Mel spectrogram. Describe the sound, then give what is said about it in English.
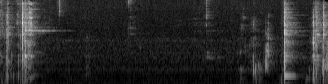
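Someone drinks water: a glass clinks at the start, a quiet pause follows, then a quick series of soft gulps and sips with no talking. “Wait, I need water.”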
